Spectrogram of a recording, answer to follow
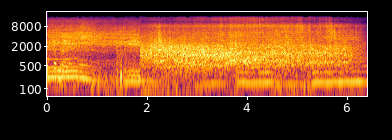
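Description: Lancia Stratos rally car's engine held at steady revs, then cut off abruptly. About two seconds in comes a loud rushing hiss over a lower, steady engine note from a Datsun Z rally car.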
